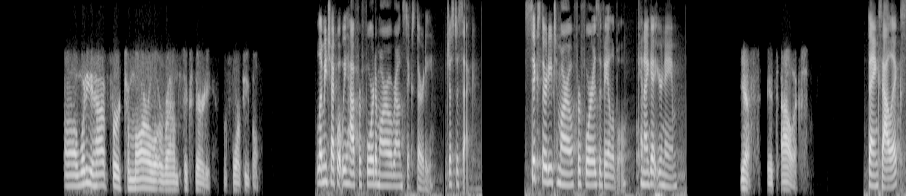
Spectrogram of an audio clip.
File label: reservation call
